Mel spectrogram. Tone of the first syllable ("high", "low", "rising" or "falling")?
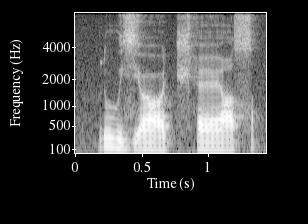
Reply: falling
